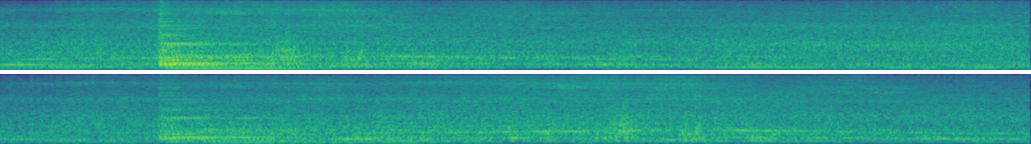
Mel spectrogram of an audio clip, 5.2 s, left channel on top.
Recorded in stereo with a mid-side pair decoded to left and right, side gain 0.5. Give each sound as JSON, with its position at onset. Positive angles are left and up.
{"t": 0.8, "sound": "a piano", "azimuth_deg": 55, "distance_m": 2.5}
